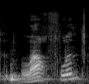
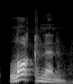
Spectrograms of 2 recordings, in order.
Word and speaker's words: Loughnan: We're sponsored by Nathan Laughlin. Bro, I put the pronunciation Lachlan. guide on there. Where's the pronunciation guide? Fuck, I got the wrong way around. This episode is sponsored by Nathan Laughlin. Lochnan.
